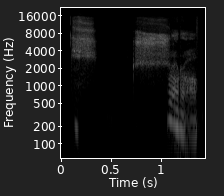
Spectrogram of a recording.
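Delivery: soft slow whisper; whispered snap. Acted. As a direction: hiss it quietly. Whispered retort.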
